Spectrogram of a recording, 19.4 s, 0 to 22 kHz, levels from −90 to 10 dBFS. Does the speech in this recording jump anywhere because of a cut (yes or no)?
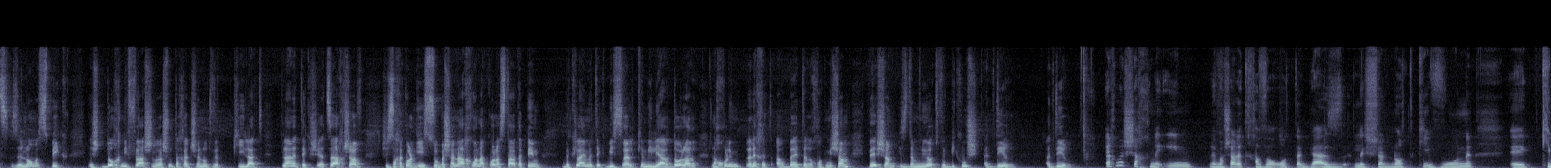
no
